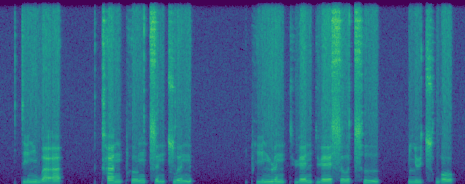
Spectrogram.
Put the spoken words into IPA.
t̪ i˧˥ n w ä̰˨˩˦ | kʰ a˥ n pʰ ɤ˧˥ ŋ t͡s ə̰˨˩ n t͡s w ə˥˩ n | pʰ i˧˥ n ɻ ə˥˩ n t̪ʰ ɥ ɛ˧˥ n t̪ ɥ ɛ˧˥ s ɤ˧˥ t͡sʰ ɹ̩˥˩ | l y˥ t͡sʰ w ɔ˥˩

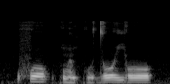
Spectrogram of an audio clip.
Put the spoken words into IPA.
f oː˦ p kʷ ã˨ kʷ ə˨ d oː˦ j o˦

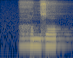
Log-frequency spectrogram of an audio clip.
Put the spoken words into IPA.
ɦ ɒ˩ n zˤ œ˩

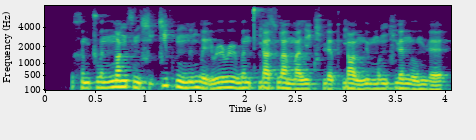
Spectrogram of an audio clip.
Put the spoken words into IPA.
x ə̰˨˩ n ʈ͡ʂ w ə˨˦ n n̪ ɑ˦ ŋ s ə˨ n ɕ ḭ˨˩ t͡ɕ i˦ pʰ ɤ˨ ŋ m i˨˦ m w ḛ˨˩ ɪ̯ ɻ ɻ̩˦ ɻ ɻ̩˥˨ w ə˥˨ n t̪ʰ j ä˥˨ s w ä˥˨ m ä˦ l i˥˨ t͡ɕʰ ɥ ɛ˥˨ pʰ j ɑ˥˨ ʊ̯ n̪ y˥˨ m ɤ˦ ŋ ɕ ɥ ɛ˦ n̪ o˨˦ ʊ̯ m ɥ ɛ˨˦

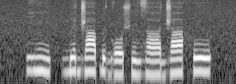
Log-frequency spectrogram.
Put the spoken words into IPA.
ɣ ĩ˦˨ | ɡ͡b e˦ d͡ʒ aː˦ ɓ ɪ˨ ɡ oː˨ ʃ ĩ˨ z aː˨ d͡ʒ aː˦ h uː˦

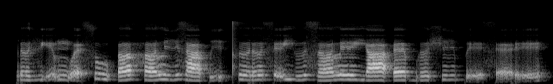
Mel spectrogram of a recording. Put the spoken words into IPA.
ɾ ɘ˩ vʲ ḛ˧˥˧ ŋʷ ɛ̰˩˥ s u˦˨ ʔ ɐ˩˥ h ɐ˨˩˦ l i˨˩˦ z a˩ p ḭ˧˥˧ t̪ʰ ɘ˦˨ ɾ ɘ˥ s ḛ˥ j ɨ˩˥ z ɐ˩˥ l e˥ j a˧˥˧ ʔ ɛ˥ b ɘ˧˥˧ ʃ i˥ p ḛ˩ s ɛ̰˩ ɾ ḛ˥

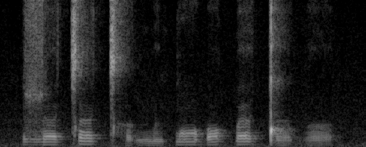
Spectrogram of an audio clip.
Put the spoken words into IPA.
ɮ ɜ˦ ǀ ɜ˥ ǀʰ ʌ˩ ŋ͡m ə̃˨ k͡p ɔ̃˥ ʔ ɔ˥ k͡p ɜ˥ ǃ ɜ˩ b ʌ˩

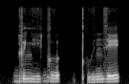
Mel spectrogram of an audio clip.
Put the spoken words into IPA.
ɡ ɯ lʲ e̤ ɡ o̤ | kʷʼ e̤ n z e

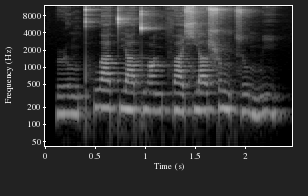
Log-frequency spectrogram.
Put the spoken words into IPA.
ɻ ʊ˨˦ ŋ pʰ w ä˦ t̪ j ä˦ t̪ w ɑ˦ ŋ f ä˦ ɕ j ä˦ ʂ ʊ˥˨ ŋ t͡s u˥˨ m i˥˨

